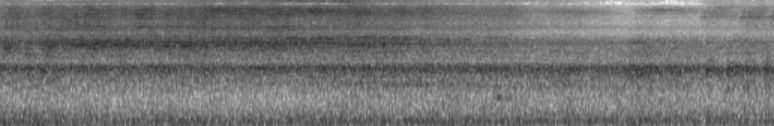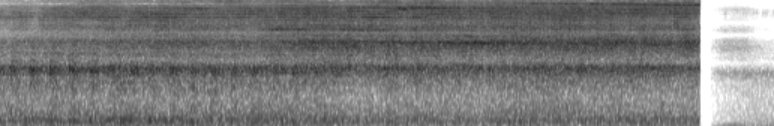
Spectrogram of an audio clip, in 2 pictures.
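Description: Train rolling past on the rails: a loud, steady rush of wheel and rail noise with a steady high squeal riding above it, cut off suddenly near the end.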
